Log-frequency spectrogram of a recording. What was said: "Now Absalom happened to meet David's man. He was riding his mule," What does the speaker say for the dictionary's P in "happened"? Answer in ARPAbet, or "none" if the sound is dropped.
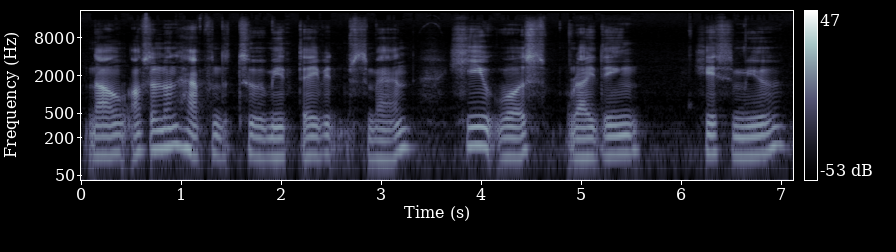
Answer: P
